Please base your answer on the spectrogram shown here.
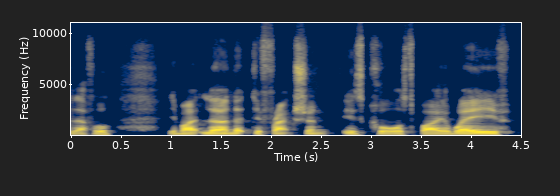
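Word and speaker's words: diffraction: It's sometimes pronounced diraction in in particular some parts of the world. Uh we tend to pronounce it defraction.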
